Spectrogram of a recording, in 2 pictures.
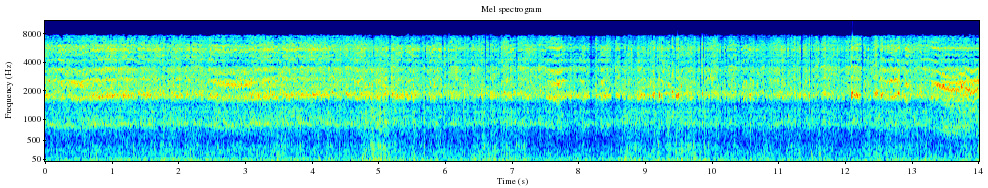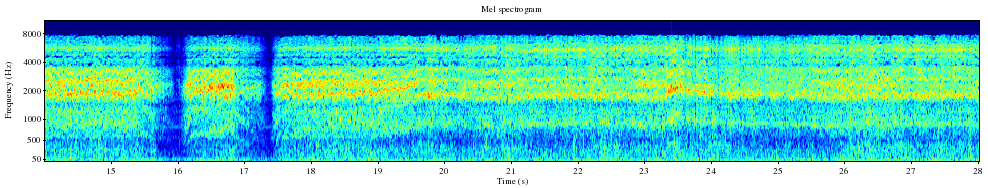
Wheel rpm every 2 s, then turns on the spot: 230, 230, 240, 230, 230, 230, 230, 170, 110, 180, 220, 230, 240, 220.
none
